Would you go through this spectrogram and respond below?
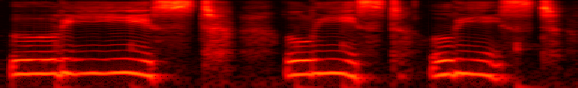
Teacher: So, my tongue is at the top of the bump for the L. Then it goes down and I'm smiling for the e. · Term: long eye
